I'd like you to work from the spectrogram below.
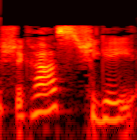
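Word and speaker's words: Czechowski: Lisa Shikoski of Fort Wayne, Indiana, that's spelled C-Z-E-C-H, like Czechoslovakia, O-W-S-K-I,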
